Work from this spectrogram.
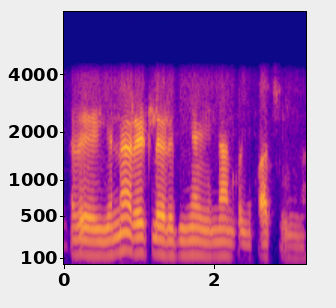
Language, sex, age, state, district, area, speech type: Tamil, male, 60+, Tamil Nadu, Mayiladuthurai, rural, conversation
